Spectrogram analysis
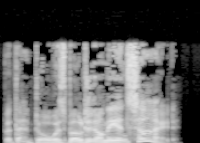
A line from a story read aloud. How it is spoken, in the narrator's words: I cried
